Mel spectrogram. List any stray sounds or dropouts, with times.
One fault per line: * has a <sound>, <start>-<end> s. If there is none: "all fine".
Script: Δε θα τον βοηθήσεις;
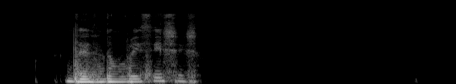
all fine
